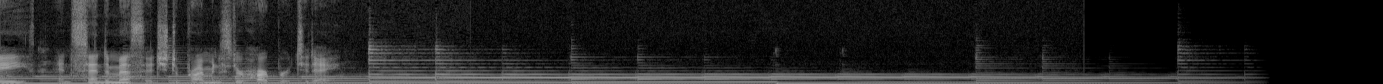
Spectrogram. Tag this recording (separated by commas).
Speech, Music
